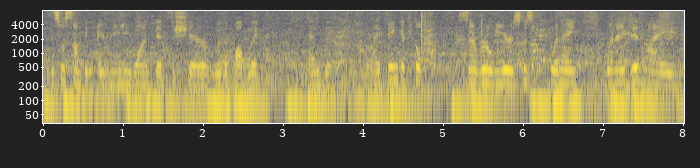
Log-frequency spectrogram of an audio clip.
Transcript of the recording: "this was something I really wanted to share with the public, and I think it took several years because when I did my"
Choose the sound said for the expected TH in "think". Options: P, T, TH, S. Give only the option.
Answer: TH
